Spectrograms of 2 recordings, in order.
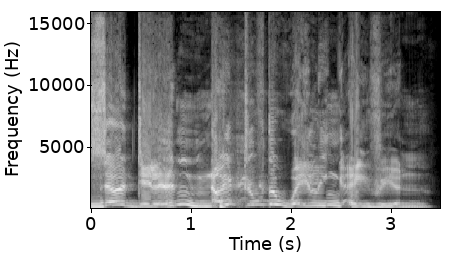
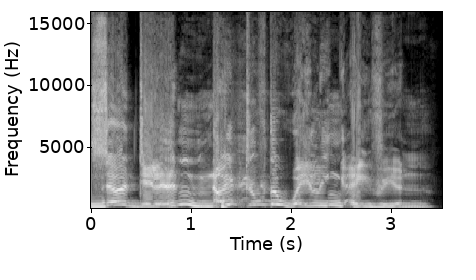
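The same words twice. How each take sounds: First: It is said in a put-on British knight voice. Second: The same.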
